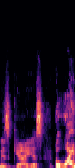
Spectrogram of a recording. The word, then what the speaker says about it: Gaius: Why is everyone referring to him as Caius when his name in reality was Gaius? They even go so far as to spell it with a fucking C. When you look at the behind-the-scenes footage for the film, the actors correctly pronounce it as Gaius, as in this pre-dubbed clip.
